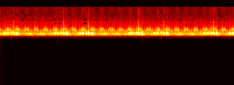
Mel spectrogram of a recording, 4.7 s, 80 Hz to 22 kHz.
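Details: Crickets chirping in a 40-minute deep sleep soundscape: a thin, high-pitched trill broken into short pulsed chirps about twice a second, steady and unbroken, with no low sounds, voices or other animals.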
